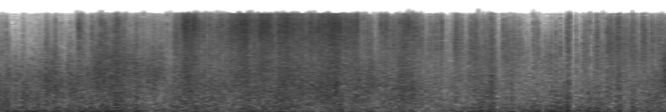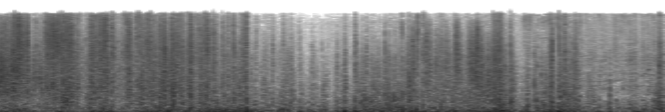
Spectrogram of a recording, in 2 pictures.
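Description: Wooden roller coaster train running at speed along its wooden track, heard from on board: a continuous rumble with rapid clattering, mixed with heavy wind buffeting the microphone.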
